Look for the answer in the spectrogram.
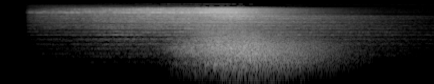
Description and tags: Long Flashback Transition
A short, whooshy sound for use during a cinematic transition to a flashback or something. I made it for my short film and it was very useful, so I thought I'd share for free.
adobe-audition, cymbal, effect, fade, flashback, free, transition, whoosh, woosh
